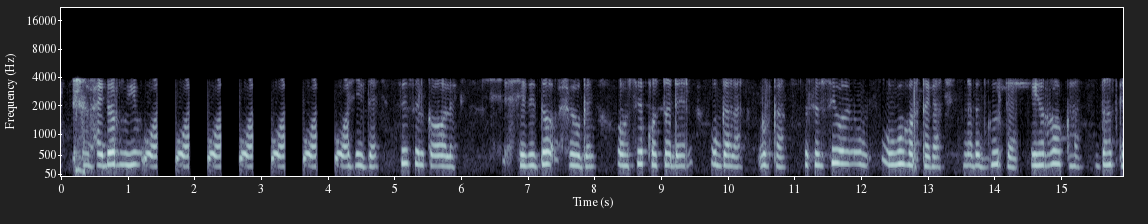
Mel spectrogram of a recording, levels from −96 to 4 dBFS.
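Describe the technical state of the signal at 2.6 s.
At 2.6 s the signal is inside a stutter with silent gaps that runs from 1.44 s to 4.31 s. A burst of about 0.2 s (195 ms) repeats six times at an even 478 ms period, with 282 ms of digital silence after each repeat. The sound that should have played during that span is gone. The likely cause is a player or stream stall that replays its last buffered fragment at each retry and then runs dry. A network dropout would leave silence alone, and a stuck loop would repeat with no gaps. Here the identical fragment returns on a regular clock with true silence between.

Underneath, and through the whole clip, is iLBC codec damage that is plainly audible. Nothing passes above 3.8 kHz, so the speech sounds narrowband. It also has a rough, slightly synthetic grain, which fits iLBC's 30 ms frame mode at around 13.33 kbps, where each frame's excitation is coded independently of the one before. 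A plain low-pass filter would only dull the sound. It would not add this buzzy, artificial texture.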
